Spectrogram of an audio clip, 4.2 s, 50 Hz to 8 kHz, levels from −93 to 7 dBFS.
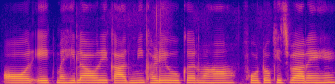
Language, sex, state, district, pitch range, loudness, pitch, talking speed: Hindi, female, Madhya Pradesh, Bhopal, 200-210 Hz, -16 LUFS, 205 Hz, 185 wpm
